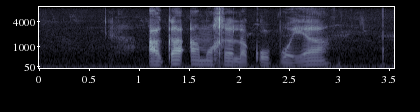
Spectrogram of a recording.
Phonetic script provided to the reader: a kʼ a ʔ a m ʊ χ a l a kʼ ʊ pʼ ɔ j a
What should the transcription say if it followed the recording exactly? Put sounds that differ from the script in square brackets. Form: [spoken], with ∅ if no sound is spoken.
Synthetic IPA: a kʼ a ʔ a m ʊ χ [ɛ] l a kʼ ʊ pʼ ɔ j a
